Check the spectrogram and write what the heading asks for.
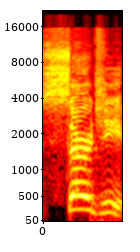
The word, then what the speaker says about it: Sergey: It's pronounced Sergi.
